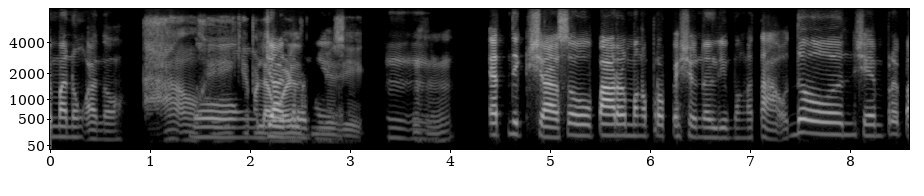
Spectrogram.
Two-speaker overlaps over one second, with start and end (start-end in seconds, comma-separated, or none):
1.4-2.9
